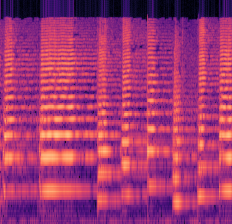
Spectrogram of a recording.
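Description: Sampled brass from the Session Horns virtual instrument playing a run of short single trumpet-like notes at changing pitches, each starting abruptly, about one every quarter to half second. These are the preview sounds of notes as they are placed in a sequencer's piano roll.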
